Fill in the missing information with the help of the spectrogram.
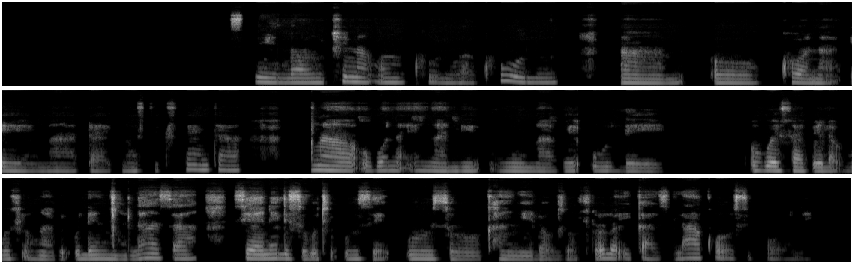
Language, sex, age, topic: North Ndebele, female, 25-35, health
